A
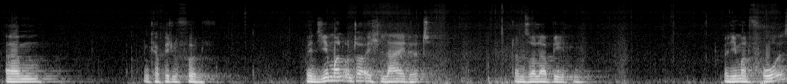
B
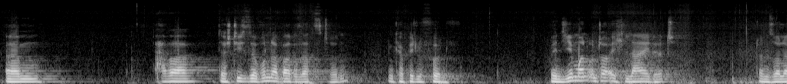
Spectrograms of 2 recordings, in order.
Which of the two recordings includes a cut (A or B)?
A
